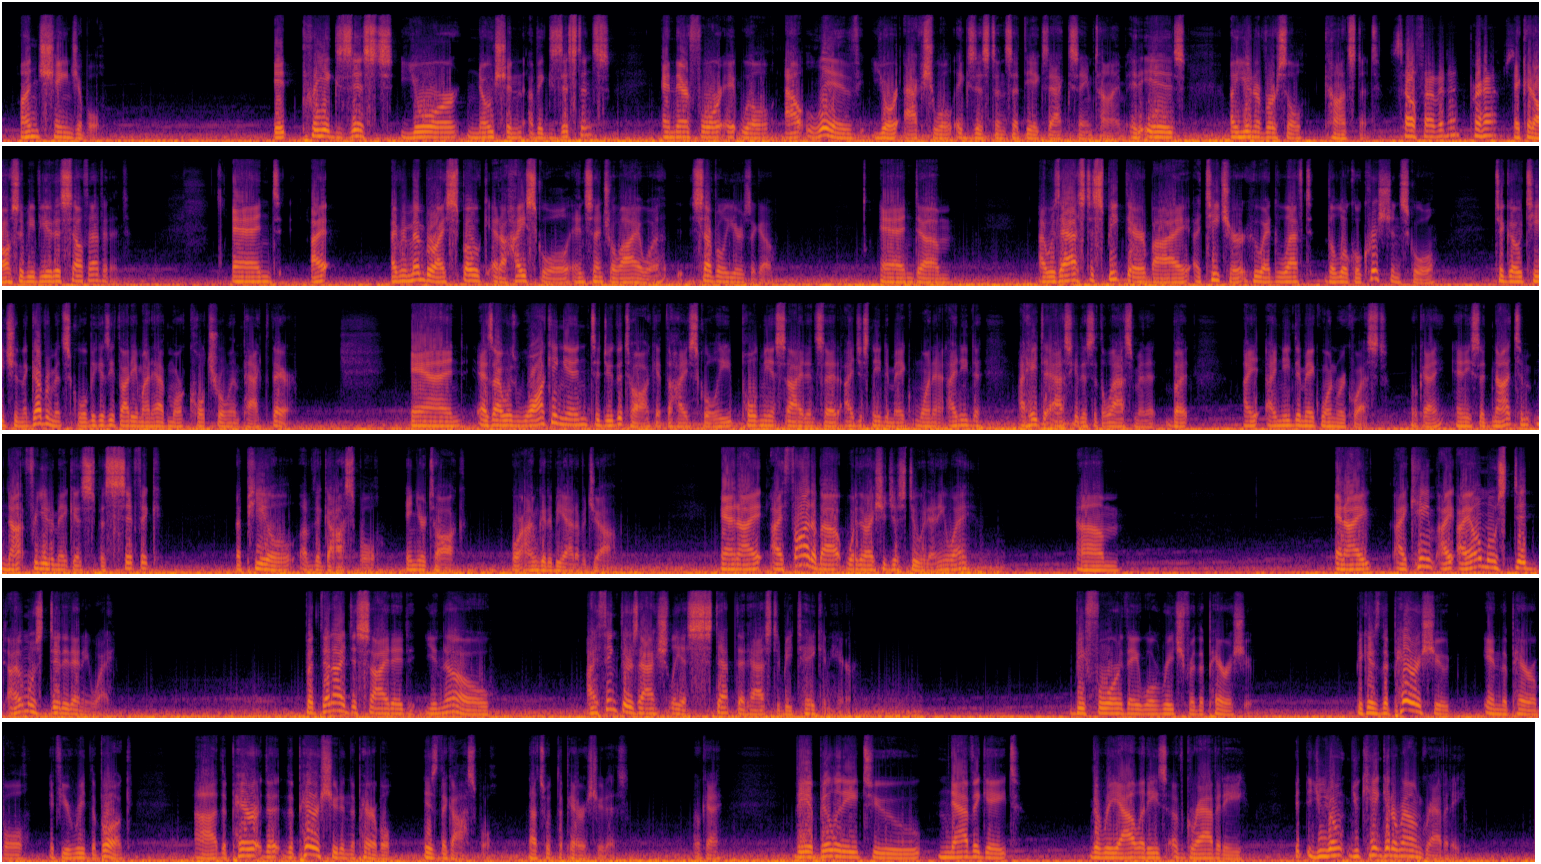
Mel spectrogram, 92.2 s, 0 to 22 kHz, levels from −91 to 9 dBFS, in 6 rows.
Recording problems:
distortion; slight; 11% of the sound clipped
low rumble; noticeable; throughout; 20 dB below the speech

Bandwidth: 14.5 kHz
